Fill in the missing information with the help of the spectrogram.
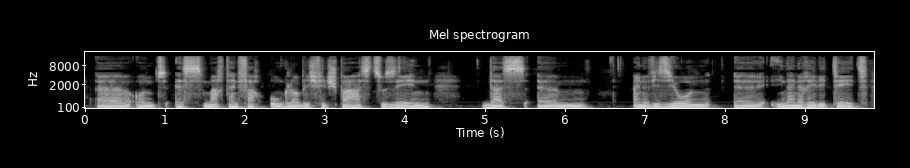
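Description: Man, french accent, fifties, lowish voice, halting with lots of fillers, dry close sound. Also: darkish tone, dry recording. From France. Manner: hesitant, many fillers and restarts. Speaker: founder and CEO, podcast guest. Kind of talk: reflective interview talk.

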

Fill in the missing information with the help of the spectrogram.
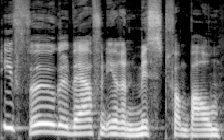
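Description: Woman doing careless storybook robbers, offhand and dismissive, low-pitched. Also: normal speed, a little mellow, lightly acted. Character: careless robbers counting stolen money.

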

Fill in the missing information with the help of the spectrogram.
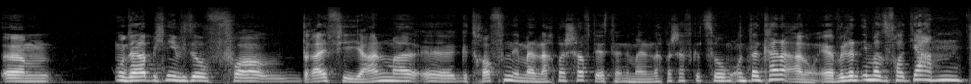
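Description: A man's voice: fairly high pitch, fairly quick. A man in his thirties, a podcast guest chatting casually and candidly, acting out voices in his stories. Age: 30s. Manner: candid, animated storyteller acting out quoted voices. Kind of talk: casual chat.

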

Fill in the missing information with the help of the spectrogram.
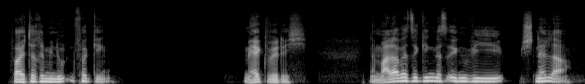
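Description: A man calmly reading out a scripted spooky story in a measured, quiet storytelling manner. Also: medium pitch, creaky, dry recording, studio quality.

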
